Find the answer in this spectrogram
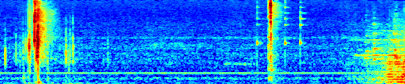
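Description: A wall light switch flicked with a sharp click about a third of a second in, over a faint steady hum. A second sharp click follows near the three-quarter mark, and a swell of sound rises in the last half second.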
